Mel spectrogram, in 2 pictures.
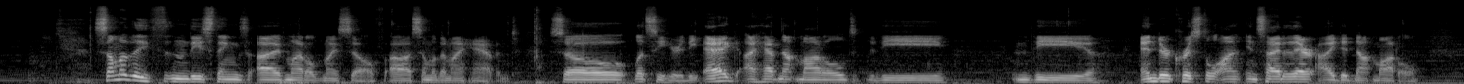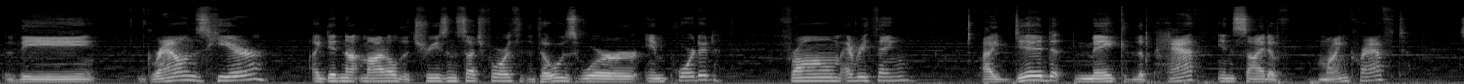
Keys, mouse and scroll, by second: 2.9 ctrl+Tab, 3.9 right click, 5.7 KP_Decimal, 7.1-7.4 scroll down 5, 8.2 scroll up 5, 9.2-10.6 scroll up 12, 10.6 right click, 12.0-12.8 scroll down 14, 14.3-16.0 scroll down 11, 16.1 right click, 23.4-24.3 scroll up 10, 24.7 shift+`.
